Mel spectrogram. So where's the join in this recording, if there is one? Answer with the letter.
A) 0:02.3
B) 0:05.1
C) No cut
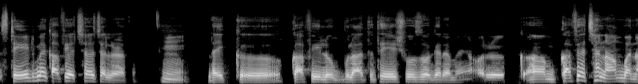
B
